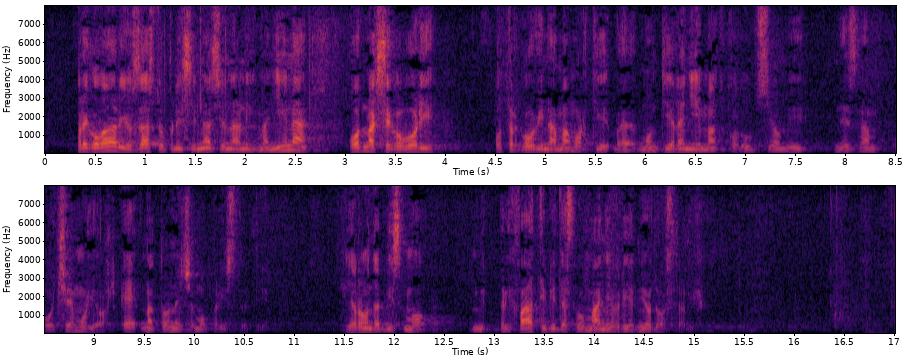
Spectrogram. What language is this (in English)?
Croatian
